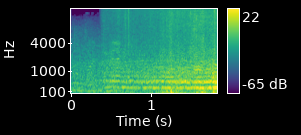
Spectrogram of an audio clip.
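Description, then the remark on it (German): A bee buzzes steadily, its droning hum holding a continuous pitch and growing slightly louder over a couple of seconds, with no voices. “Hören Sie das? Es summt und brummt. Insekten wie diese Biene bilden das Fundament unseres Ökosystems.”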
